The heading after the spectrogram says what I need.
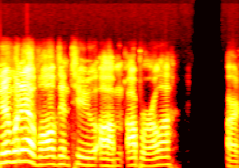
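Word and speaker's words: Arboliva: And then when it evolved into Arborella, or how you pronounce it, I believe. yeah, Arboriva, yeah.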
